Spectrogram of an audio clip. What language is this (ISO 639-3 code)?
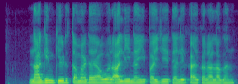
mar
